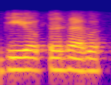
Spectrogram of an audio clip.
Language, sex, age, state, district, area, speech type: Sindhi, male, 18-30, Maharashtra, Thane, urban, conversation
